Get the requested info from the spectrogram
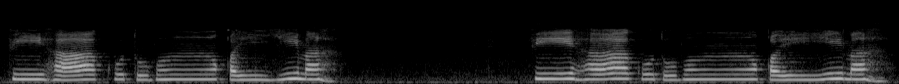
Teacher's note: फीहा में हमारी दो मद्दा एक ही जगह आ रही हैं, या मद्दा अलिफ मद्दा, दोनों की मिकदार बराबर रखनी है, इसको बराबर पढ़ना है।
